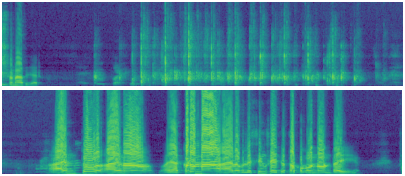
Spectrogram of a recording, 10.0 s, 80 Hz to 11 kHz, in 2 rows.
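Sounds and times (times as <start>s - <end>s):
audience clapping: 1.1s - 5.0s.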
